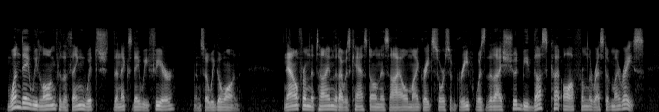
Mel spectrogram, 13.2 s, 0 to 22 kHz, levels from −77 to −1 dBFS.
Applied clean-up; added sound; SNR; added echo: none; none; none; none.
